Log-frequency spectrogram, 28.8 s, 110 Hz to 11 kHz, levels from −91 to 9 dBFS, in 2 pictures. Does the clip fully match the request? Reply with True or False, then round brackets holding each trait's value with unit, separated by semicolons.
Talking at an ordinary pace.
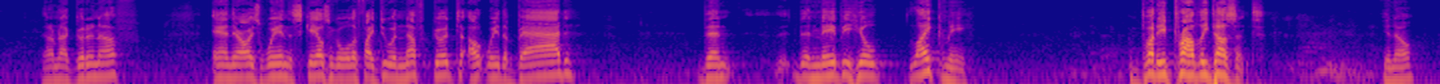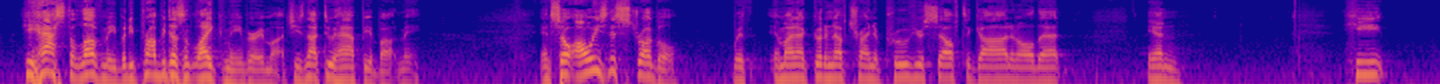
True (160 wpm)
